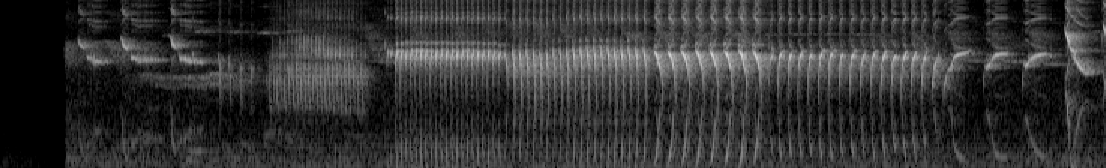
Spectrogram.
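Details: Young male canary song played to stimulate a juvenile's singing: short slurred notes, a buzzy burst, then long rapid pulsed trills building in loudness, closing with sharp chips.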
